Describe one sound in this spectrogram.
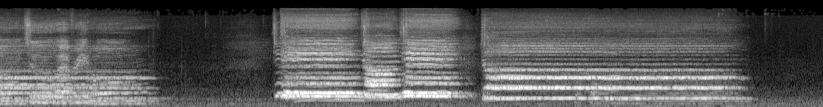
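A choir of young girls sings together close by.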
